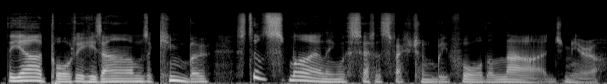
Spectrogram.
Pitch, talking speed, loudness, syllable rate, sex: 130 Hz, 140 wpm, -21 LUFS, 4.5 syllables/s, male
